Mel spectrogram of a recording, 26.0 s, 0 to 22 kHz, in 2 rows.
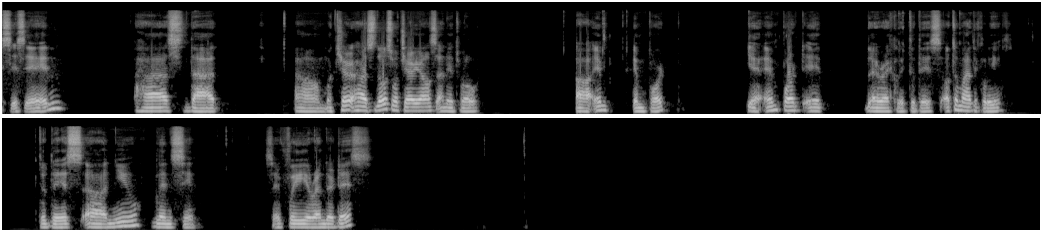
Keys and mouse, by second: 8.4-20.3 shift+middle drag, 20.3-22.5 drag, 22.5-23.8 drag.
